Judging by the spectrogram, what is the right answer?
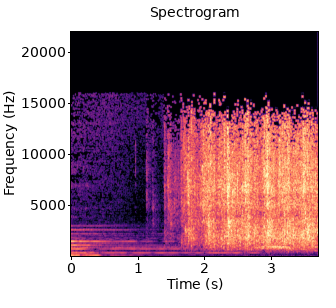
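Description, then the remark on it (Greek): Sustained musical notes hold briefly, then a dense wash of audience applause rises and carries on steadily to the end, with no one speaking. “Ευχαριστώ, ευχαριστώ για το χειροκρότημα.”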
